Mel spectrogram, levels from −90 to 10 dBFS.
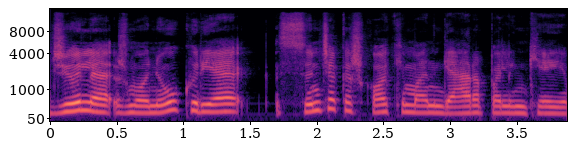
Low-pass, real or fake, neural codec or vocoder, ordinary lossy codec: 14.4 kHz; real; none; AAC, 64 kbps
